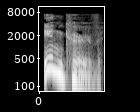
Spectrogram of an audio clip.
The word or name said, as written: incurve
